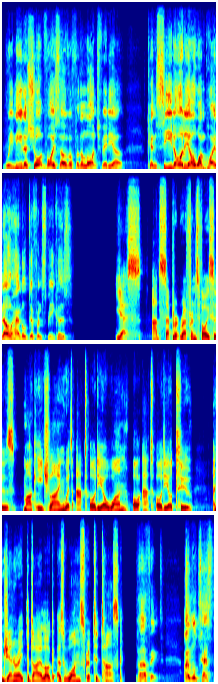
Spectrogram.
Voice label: two speaker dialogue; Seed Audio 1.0 API; how to use seed audio 1.0 api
